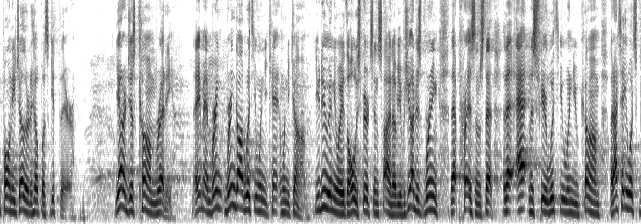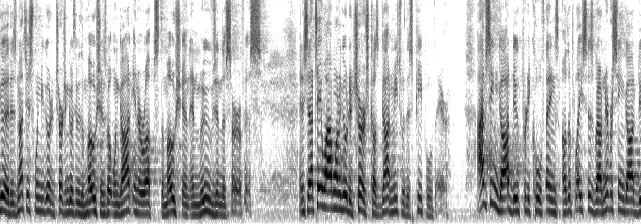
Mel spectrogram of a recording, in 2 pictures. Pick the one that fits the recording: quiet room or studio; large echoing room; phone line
large echoing room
